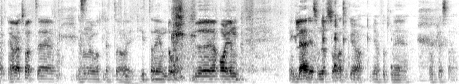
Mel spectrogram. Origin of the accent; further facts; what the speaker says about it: Skåne, Sweden; accent: Scanian (skånska); man kan väl gå på min skånska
